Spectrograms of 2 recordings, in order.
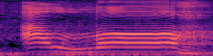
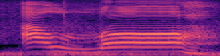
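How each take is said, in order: The two takes are said the same way.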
